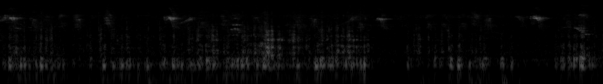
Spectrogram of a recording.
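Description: Near silence: faint rustling with a few thin, short high chirps from birds at the nest.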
